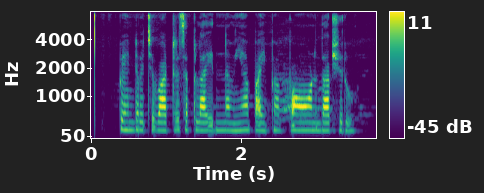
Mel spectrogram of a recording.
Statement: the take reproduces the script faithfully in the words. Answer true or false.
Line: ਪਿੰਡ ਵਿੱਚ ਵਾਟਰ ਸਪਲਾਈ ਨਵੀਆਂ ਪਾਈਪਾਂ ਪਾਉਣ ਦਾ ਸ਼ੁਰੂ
true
